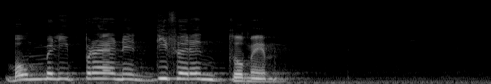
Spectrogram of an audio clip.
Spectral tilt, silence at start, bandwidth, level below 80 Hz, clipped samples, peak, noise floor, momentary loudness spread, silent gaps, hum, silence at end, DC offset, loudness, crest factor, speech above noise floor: -7.5 dB/octave; 0.05 s; 11.5 kHz; -54 dBFS; under 0.1%; -8 dBFS; -53 dBFS; 5 LU; none; 50 Hz at -60 dBFS; 2 s; under 0.1%; -23 LUFS; 18 dB; 31 dB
